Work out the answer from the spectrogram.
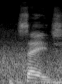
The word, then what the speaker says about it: Saige: it is yeah yes it rhymes with paige sage yeah and i spell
